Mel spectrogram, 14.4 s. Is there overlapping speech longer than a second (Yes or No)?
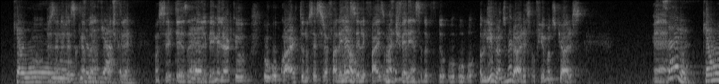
Yes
